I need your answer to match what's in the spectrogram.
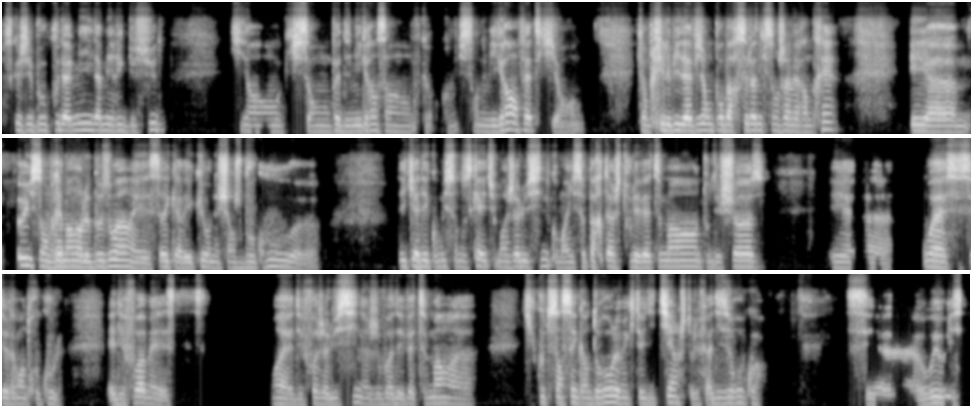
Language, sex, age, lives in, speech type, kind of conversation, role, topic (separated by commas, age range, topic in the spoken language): French, male, 25-29, France, conversation, podcast, guest, Comment ton style raconte-t-il une partie de ton histoire personnelle ?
